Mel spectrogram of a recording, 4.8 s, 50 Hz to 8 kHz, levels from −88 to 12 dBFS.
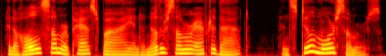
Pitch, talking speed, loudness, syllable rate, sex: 185 Hz, 185 wpm, -17 LUFS, 5.4 syllables/s, female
